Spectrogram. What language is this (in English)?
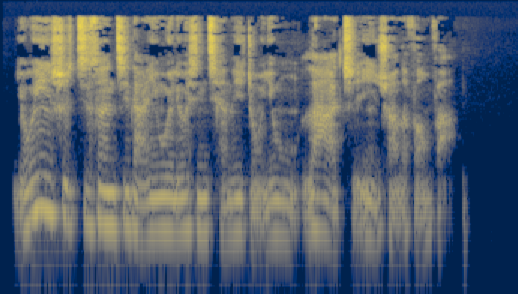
Chinese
